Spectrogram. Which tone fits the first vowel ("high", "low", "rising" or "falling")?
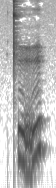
low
